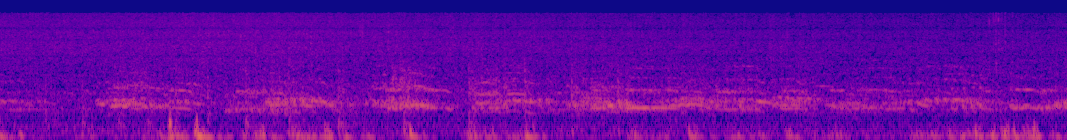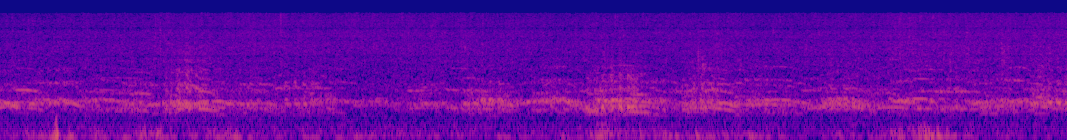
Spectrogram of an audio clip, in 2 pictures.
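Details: Flock of common cranes circling and migrating over Altfriedland, a European bird protection area, trumpeting overhead: many rolling bugling calls overlapping into a continuous chorus, with low wind rumbles beneath.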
